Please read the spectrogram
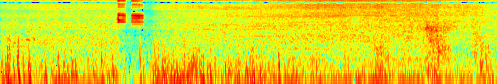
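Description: Wind buffeting the microphone over the engine and road noise of riding along on a motorbike or scooter among other scooters. A brief high-pitched sound cuts in about a second and a half in.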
